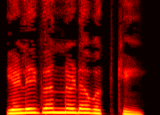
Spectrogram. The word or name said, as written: ಎಳೆಗನ್ನಡವಕ್ಕಿ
